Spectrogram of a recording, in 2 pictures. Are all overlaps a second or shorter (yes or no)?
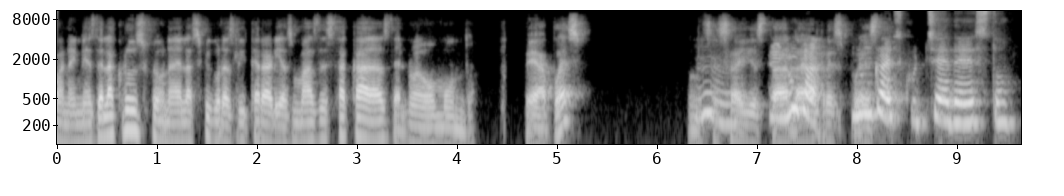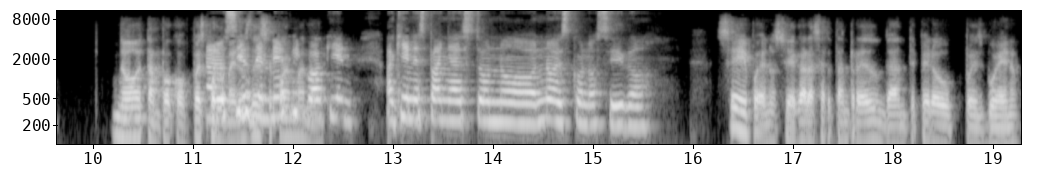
no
